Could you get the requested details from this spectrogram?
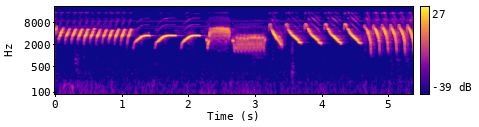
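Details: Vigorous morning canary song for training other birds: a quick trill of short notes, upslurred whistles, a harsh buzzy rattle, then descending slurs and a fast run of sharp falling notes.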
